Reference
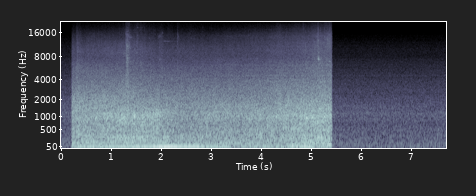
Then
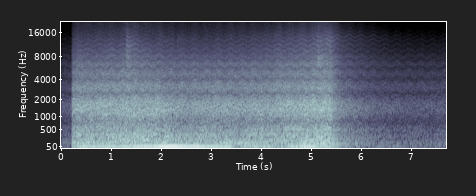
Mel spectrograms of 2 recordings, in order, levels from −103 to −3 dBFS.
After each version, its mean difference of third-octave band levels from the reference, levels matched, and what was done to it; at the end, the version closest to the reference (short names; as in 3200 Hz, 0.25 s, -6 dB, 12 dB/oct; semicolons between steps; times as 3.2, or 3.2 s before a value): 4.5 dB: minimum comb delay 0.61 ms; two-slope reverb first 0.67 s, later 3.4 s, from -15 dB, DRR -2.5 dB; vibrato 4.2 Hz 66 cents; bell 6600 Hz +3 dB 0.77 oct; gain -2 dB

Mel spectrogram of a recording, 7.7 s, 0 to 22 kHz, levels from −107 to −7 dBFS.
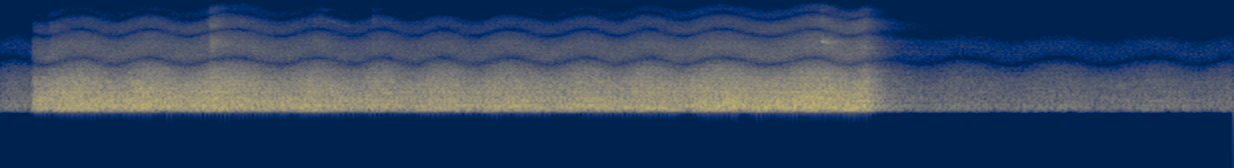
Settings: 23.0 dB: running mean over 9 samples; wow and flutter 150 cents; brick-wall FIR high-pass 1500 Hz; two-slope reverb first 0.42 s, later 1.8 s, from -25 dB, DRR -1 dB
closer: first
